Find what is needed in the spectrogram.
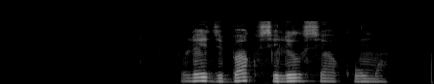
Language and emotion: Russian, neutral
